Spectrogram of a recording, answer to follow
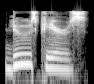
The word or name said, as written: douzepers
